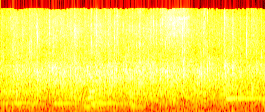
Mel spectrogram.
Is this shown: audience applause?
yes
